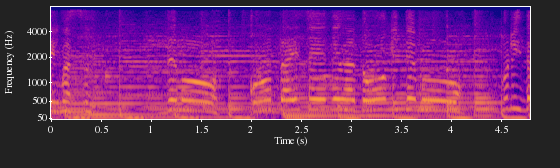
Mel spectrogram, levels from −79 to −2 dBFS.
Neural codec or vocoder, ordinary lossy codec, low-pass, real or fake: codec, 16 kHz, 6 kbps, DAC; none; 7.2 kHz; fake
